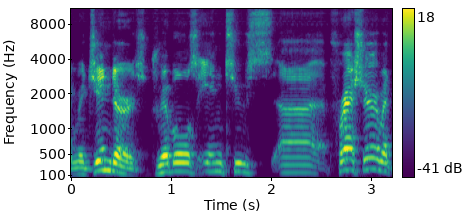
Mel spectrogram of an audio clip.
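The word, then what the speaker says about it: Reijnders: on aggregate Pete reinders the EIG is pronounced as the Y in by so it is reinders thank you reinders so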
